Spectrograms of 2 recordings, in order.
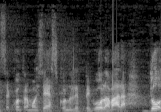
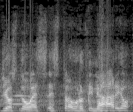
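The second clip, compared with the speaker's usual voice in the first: raised, ringing preacher's voice; emphatic rhetorical question; 3 semitones higher, 6 dB louder than usual. Real, not acted. Preacher repeating to the brethren, emphatic and raised. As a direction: proclaim it to the congregation, building.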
